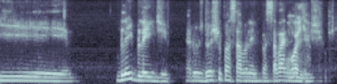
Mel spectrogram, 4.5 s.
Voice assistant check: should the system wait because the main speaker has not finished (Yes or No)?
No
